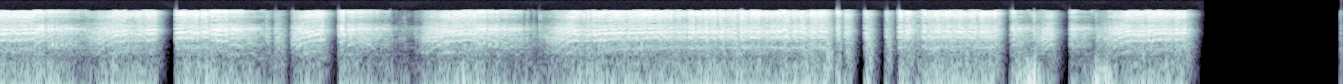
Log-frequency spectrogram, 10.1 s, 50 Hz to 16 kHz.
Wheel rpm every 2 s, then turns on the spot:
100, 60, 140, 110, 100.
none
